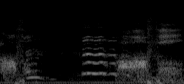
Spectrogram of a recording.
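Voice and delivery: hushed, breathy whisper, barely there. Speaker describing being stuck in one building all week, whispered. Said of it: "I have to whisper awful".

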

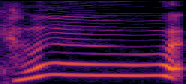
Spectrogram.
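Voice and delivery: high, called-out voice. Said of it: "And I'm like".

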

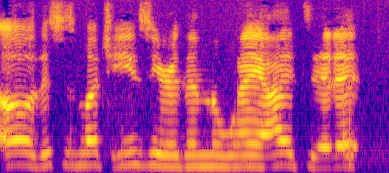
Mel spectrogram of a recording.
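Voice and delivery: ordinary talk

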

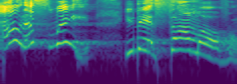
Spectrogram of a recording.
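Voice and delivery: dry, mock-sweet sarcasm in a swooping high voice. Retelling what the doctor said about the knee: imitating a sarcastic doctor. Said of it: "He was really sarcastic".

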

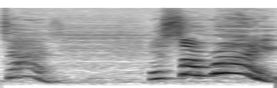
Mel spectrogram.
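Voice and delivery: high, loud, really aggressive push. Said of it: "Really aggressively".

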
